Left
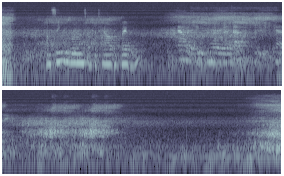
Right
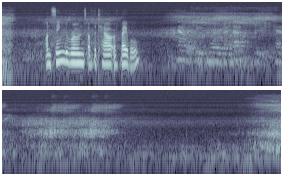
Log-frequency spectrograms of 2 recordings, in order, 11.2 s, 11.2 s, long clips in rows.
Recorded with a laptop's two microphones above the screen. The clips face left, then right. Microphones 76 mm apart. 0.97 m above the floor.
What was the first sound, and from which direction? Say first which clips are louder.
A woman speaking: right 15 dB; 65° right (ahead or behind).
